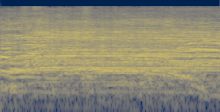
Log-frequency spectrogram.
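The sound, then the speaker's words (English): An audience shouts and cheers a greeting all at once. The mix of whoops and yells is loud and sustained without a break. “Why don't you guys all say hi to the literally listeners. Hundreds of listeners who will hear this podcast.”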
